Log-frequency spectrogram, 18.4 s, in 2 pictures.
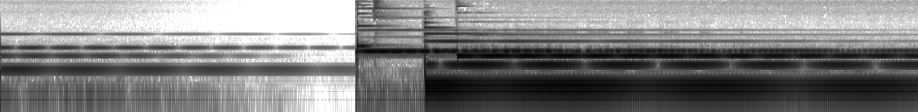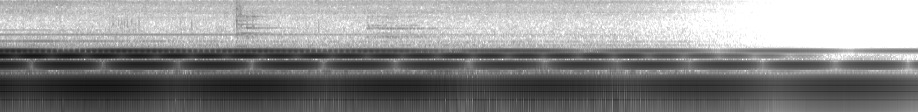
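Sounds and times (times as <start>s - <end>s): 
long pentatonic bell tones: 3.6s - 16.4s.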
